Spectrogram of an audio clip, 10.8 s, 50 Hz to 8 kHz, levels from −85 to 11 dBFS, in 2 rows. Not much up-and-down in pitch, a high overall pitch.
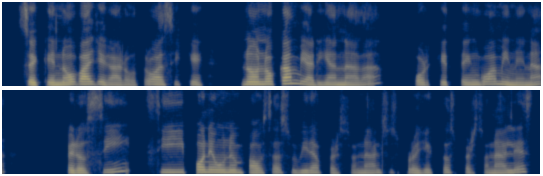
Yes: narrow, 2.1 semitones; high, 220 Hz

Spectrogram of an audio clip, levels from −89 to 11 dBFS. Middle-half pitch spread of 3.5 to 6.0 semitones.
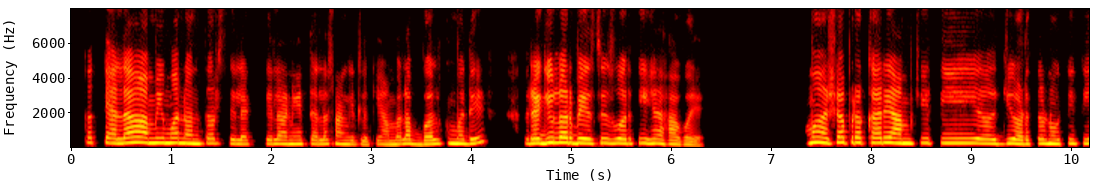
No: average, 3.1 semitones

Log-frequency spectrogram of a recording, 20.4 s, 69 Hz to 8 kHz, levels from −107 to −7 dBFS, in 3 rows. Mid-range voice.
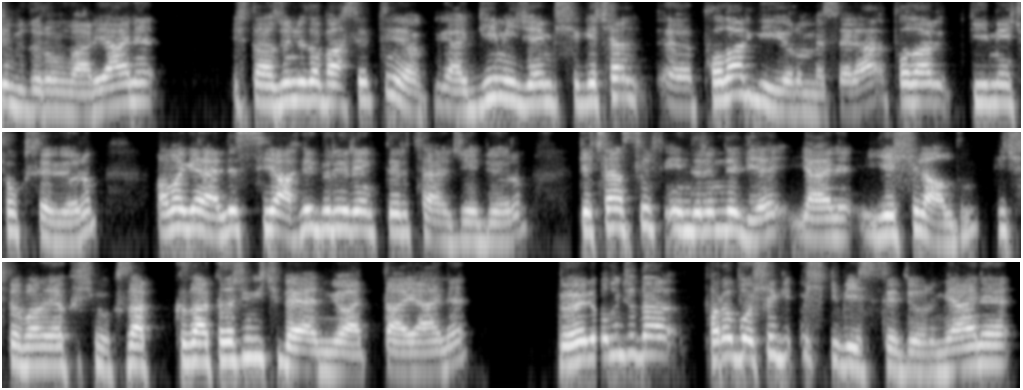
Yes: medium, 180 Hz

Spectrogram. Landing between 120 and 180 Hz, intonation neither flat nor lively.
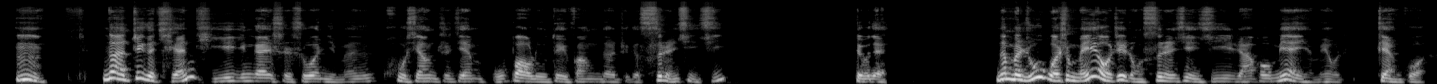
No: medium, 140 Hz; wide, 6.0 semitones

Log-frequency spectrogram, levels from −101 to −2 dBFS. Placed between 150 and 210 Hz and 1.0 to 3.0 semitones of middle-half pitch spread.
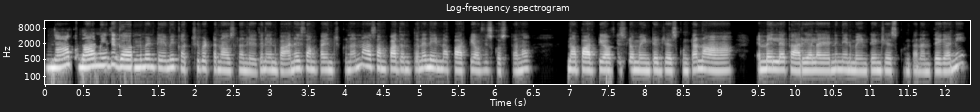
Yes: high, 190 Hz; narrow, 2.4 semitones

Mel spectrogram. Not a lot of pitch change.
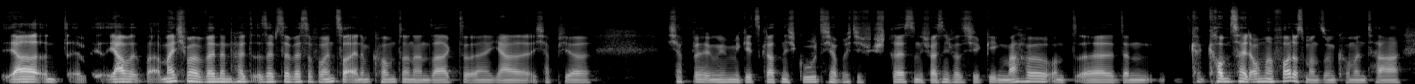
No: average, 3.1 semitones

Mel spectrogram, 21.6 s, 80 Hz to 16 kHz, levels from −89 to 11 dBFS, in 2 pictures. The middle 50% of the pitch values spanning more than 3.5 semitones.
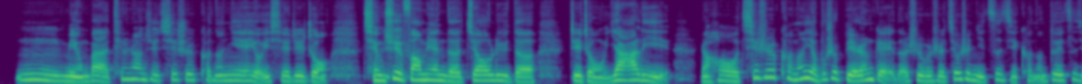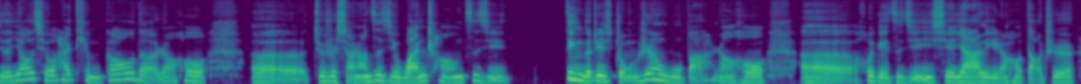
Yes: average, 4.2 semitones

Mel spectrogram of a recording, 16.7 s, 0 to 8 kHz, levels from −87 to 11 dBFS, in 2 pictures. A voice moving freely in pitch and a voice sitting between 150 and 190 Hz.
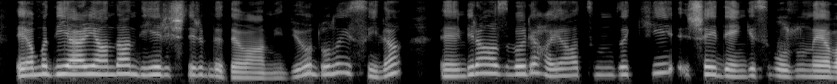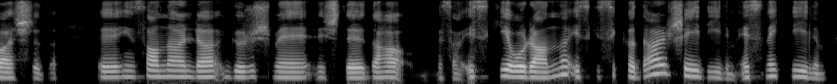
Yes: wide, 6.3 semitones; medium, 185 Hz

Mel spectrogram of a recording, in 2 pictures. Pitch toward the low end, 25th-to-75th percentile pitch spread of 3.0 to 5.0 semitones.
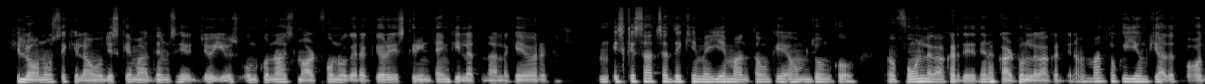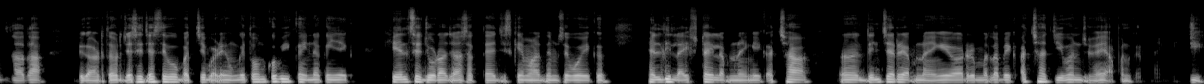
No: low, 110 Hz; narrow, 2.5 semitones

